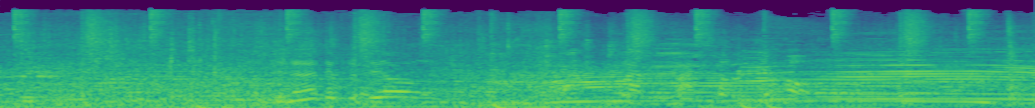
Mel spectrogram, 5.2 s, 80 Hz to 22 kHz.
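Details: Huge cattle at the Muntilan cattle market near the end of 2019 give a drawn-out, rising-and-falling moo with rich harmonics in the middle of the clip, over a constant hubbub of crowd chatter, engines and background music.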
